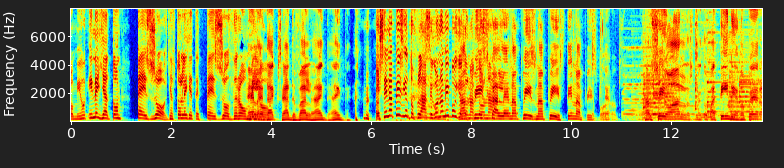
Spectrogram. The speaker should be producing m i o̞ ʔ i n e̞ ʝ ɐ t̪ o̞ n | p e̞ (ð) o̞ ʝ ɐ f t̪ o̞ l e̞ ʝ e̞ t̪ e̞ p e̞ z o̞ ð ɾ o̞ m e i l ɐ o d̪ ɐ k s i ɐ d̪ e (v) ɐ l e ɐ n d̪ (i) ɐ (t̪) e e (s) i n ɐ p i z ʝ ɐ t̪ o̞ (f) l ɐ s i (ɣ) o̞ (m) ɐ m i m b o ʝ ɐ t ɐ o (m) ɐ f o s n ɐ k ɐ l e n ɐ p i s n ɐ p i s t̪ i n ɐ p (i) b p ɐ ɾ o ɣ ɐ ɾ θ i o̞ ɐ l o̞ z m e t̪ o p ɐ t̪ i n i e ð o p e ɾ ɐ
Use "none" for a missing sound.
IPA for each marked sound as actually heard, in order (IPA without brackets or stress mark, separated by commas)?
z, v, e, d̪, s, f, ɣ, n, n, i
